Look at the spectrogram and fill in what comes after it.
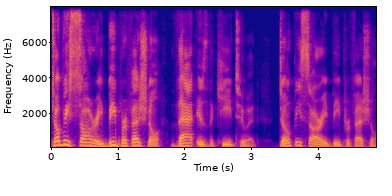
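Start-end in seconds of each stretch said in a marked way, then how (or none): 0.0-1.7 acted furious yelling, very high and loud. Retelling what someone shouted at a guy on a set, retelling an angry yell. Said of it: "He's not yelling at him".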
